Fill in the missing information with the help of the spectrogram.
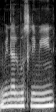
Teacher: مین کے اوپر یا مدہ بن رہا ہے تو اس کو بھی 1 الف کی مقدار کھینچیں گے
